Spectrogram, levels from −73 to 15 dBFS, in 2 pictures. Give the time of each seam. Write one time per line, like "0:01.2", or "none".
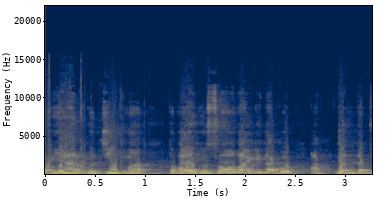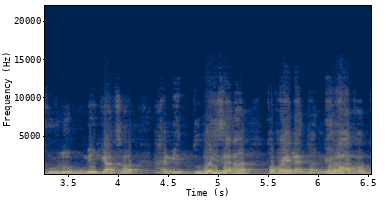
none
